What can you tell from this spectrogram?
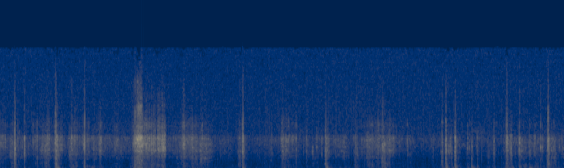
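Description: Irregular knocks and scuffs of running feet on packed sand and of Malyutka anti-tank missile suitcases being set down and opened, the loudest knock about a second and a half in.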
